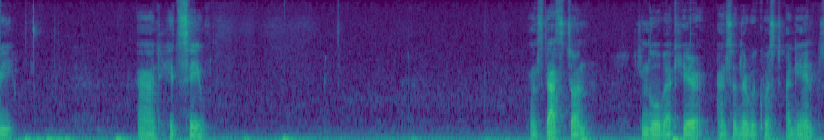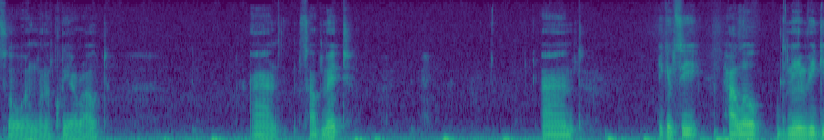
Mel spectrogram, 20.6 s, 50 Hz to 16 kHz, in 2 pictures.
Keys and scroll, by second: 0.5 super+v.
